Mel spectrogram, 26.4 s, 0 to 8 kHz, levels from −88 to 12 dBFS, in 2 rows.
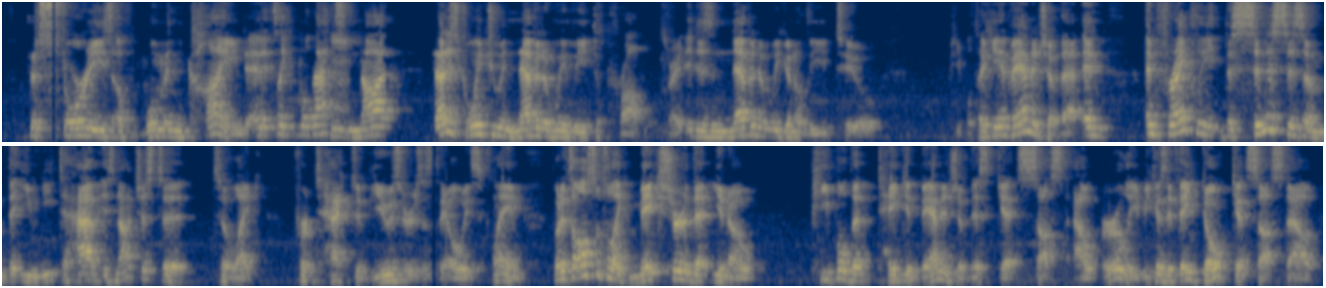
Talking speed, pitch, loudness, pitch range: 180 wpm, 140 Hz, -24 LUFS, 125-175 Hz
